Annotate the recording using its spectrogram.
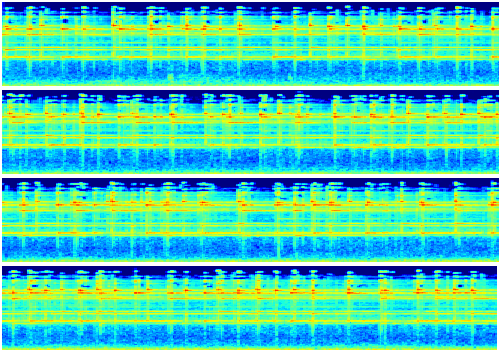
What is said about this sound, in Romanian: Această rugăciune a clopotelor de pe discul …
